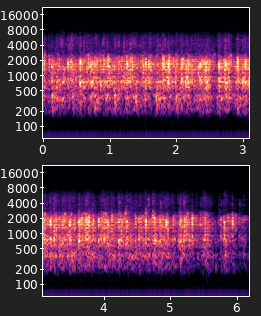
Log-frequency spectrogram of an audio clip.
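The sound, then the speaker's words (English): Sustained audience applause in support of the people of Ukraine and President Zelensky, a dense, steady wash of many hands clapping at an even, loud level for about six seconds before easing slightly at the end. “How about a round of applause and support for them?”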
